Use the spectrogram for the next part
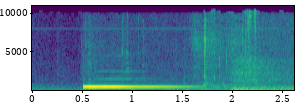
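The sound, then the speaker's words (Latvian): A parliament chamber bell sounds once before a vote on draft amendments to the Criminal Law in second reading, a steady, fairly loud electronic tone lasting just over a second, then cuts off, leaving soft room noise and rustling. “Paldies, lūdzu, zvanu.”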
